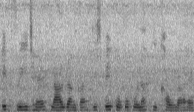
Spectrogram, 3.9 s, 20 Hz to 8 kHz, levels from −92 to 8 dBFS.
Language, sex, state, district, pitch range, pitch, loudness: Hindi, female, Chhattisgarh, Raipur, 185-205 Hz, 200 Hz, -16 LUFS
